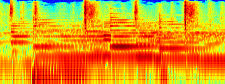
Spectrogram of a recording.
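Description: Background music: a guitar-led instrumental with sustained chords that change every half second or so and regular percussive hits.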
